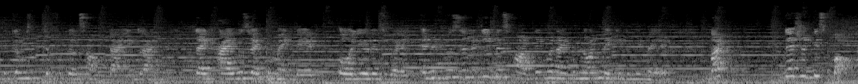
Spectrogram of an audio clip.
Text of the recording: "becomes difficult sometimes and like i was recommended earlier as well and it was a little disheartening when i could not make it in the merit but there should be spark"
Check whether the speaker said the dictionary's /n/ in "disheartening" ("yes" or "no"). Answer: no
